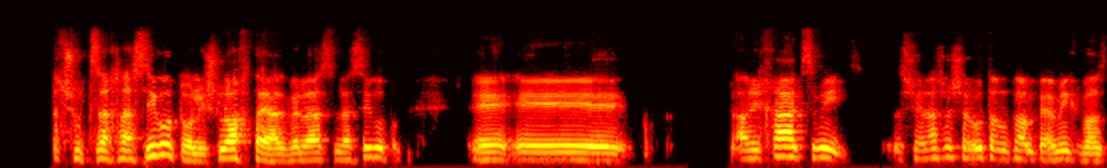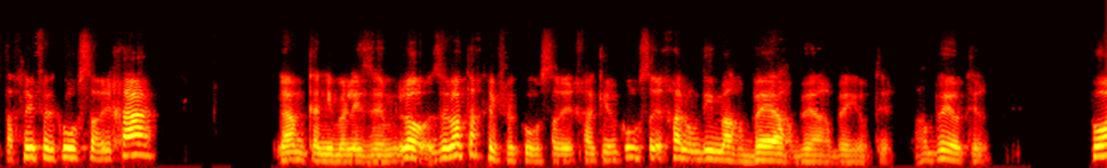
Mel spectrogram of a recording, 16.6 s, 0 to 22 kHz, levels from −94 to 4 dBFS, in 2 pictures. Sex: male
